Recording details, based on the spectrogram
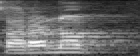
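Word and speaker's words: Saranoff: Don't you here major সারানভ knocking, শুনতে পাচ্ছ না? মেজর সারানভ আসছে, bring him round this way, তাকে নিয়ে আসো। হি প্রোনাউন্সেস the name with the stress on the second syllable, সারা, সারা, এরকম আর কি, সেকেন্ড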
